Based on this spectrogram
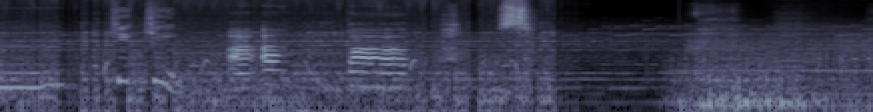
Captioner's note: Wumni chants; static rustling continues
